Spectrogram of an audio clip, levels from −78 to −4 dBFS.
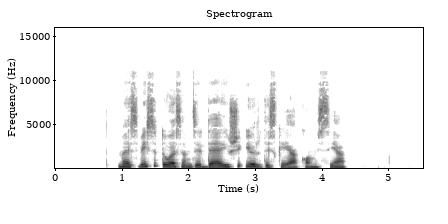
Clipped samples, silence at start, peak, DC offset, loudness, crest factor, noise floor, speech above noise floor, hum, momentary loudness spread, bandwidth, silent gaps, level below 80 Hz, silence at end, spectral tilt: under 0.1%; 0.95 s; -8 dBFS; under 0.1%; -25 LUFS; 18 dB; -79 dBFS; 55 dB; none; 8 LU; 11.5 kHz; none; -76 dBFS; 1.15 s; -5.5 dB/octave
